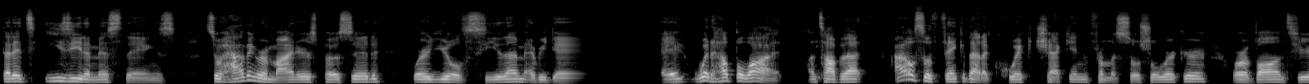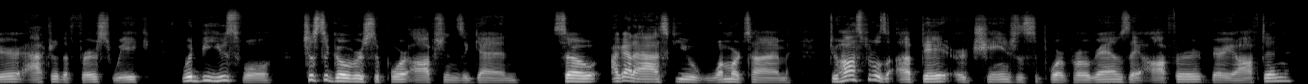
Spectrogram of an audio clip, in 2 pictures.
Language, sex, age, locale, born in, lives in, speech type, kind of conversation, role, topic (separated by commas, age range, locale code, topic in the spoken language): English, male, 30-34, en-US, United States, United States, read, expert-assistant, asker, What are creative ways to make hospital stays comfortable?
